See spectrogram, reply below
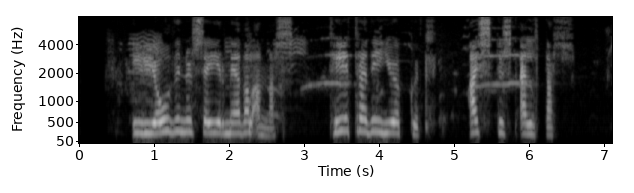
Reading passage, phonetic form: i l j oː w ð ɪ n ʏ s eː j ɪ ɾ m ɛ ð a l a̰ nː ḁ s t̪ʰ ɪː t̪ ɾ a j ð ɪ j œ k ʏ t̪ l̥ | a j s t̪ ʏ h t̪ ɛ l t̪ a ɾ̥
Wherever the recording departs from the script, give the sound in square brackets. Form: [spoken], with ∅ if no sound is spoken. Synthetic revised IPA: i l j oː w ð ɪ n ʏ s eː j ɪ ɾ m [ɛː] ð a l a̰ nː ḁ s t̪ʰ ɪː t̪ ɾ a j ð ɪ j [œː] k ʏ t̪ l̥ | a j s t̪ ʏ [s] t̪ ɛ l t̪ a ɾ̥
